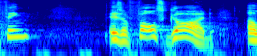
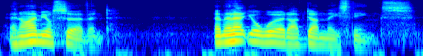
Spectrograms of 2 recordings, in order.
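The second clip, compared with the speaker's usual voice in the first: prayer; 4 semitones lower than usual. Acted. Voices Elijah's prayer.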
